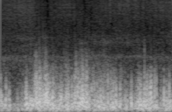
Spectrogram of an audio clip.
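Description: Strong wind buffeting the microphone: a loud, uneven, gusty rumble low in pitch.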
